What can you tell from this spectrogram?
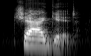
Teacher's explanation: But when you say jagged, there's no puff of air.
